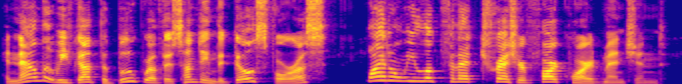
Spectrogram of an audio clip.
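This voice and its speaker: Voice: mid-range voice, huge pitch swings, fairly quick, pushed and bright. A performer voicing a small, eager, cheeky puppy in a cartoon, plucky and a bit bossy. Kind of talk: cartoon voice acting.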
